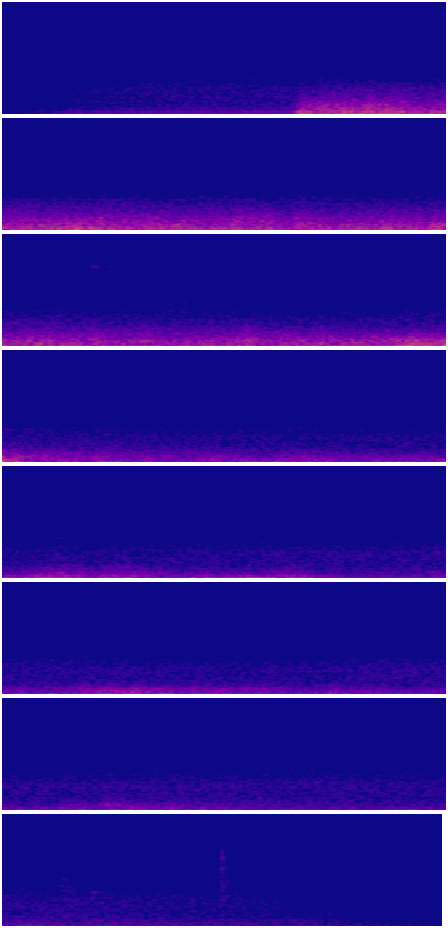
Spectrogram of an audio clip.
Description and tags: The sound of a distant thunderstorm. Please write in the comments where you used this sound. Thanks!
